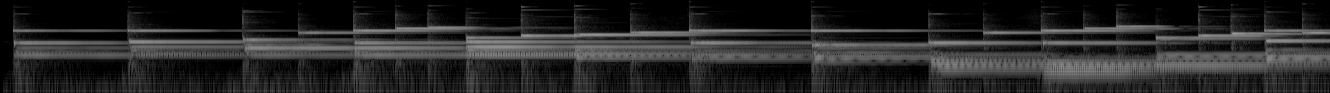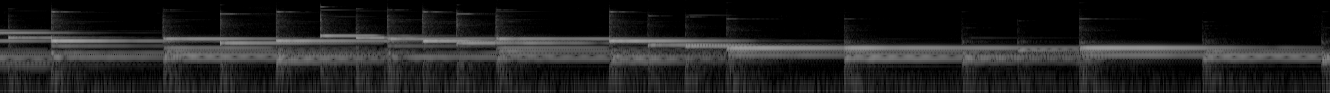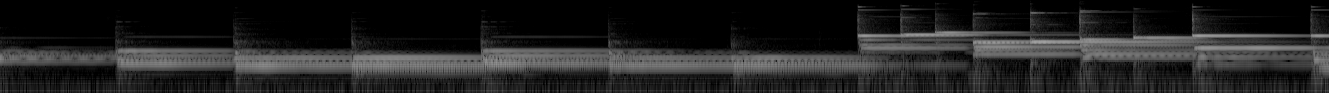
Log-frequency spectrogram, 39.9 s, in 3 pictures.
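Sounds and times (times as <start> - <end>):
celesta solo: 0.0 - 39.8.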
